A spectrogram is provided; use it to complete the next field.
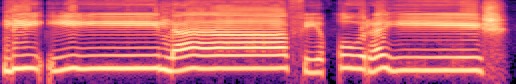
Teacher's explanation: یہاں پہ لام کو جلدی پڑھنا ہے اور حمزہ یا زیر ای کو کھینچ کے پڑھنا ہے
